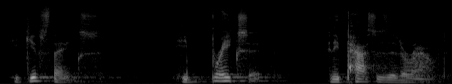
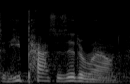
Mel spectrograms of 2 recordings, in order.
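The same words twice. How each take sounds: First: Whispered, reverent; hushed. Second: Said in the usual way. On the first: A narrator's reading. Preacher retelling the bread, whispered. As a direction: breathe the words out softly.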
